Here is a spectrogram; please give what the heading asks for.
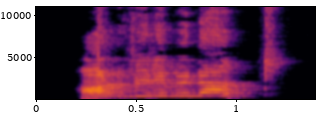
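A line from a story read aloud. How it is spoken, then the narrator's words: Crowd shouting. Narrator (French): cria la foule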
